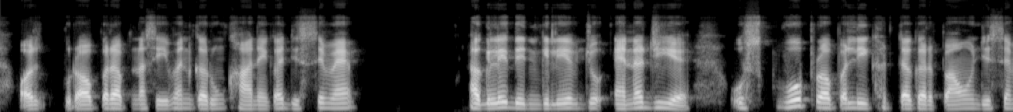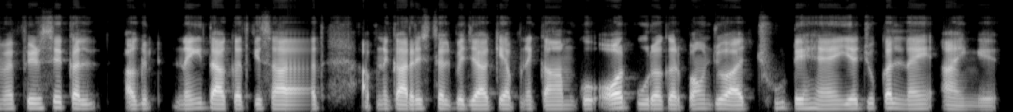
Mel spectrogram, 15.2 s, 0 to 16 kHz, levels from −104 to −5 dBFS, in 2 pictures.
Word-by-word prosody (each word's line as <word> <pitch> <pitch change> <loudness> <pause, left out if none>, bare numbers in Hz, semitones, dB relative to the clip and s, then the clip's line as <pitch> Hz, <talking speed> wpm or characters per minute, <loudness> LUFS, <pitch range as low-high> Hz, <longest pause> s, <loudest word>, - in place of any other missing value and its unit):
और - - +3 0.2
प्रॉपर 130 +3 +3
अपना 140 -1 +2
सेवन 140 +2 -4
करूँ 140 0 0
खाने 125 -1 -1
का। 145 - 0
जिससे 145 +5 -5
मैं 155 0 +4 0.9
अगले 155 +4 +5
दिन 150 -4 0
के 145 - 0
लिए 145 +2 +2
जो 155 - -4
एनर्जी 160 +3 +3
है - - +2 0.4
उस - - -4
वो 195 +5 +4
प्रोपर्ली 160 -1 +3
इकट्ठा 145 -1 0
कर 135 - +2
पाऊँ। 135 +3 -1
जिससे 130 +2 -5
मैं 145 0 -4
फ़िर 150 0 +2
से 175 +3 0
कल 140 -1 +2 0.3
अग 135 +2 -1 0.3
नई 140 +3 +3
ताकत 135 -1 +4
के 140 - -3
साथ 130 -1 +1 0.3
अपने 140 +1 -5
कार्यस्थल 140 +2 +2
पर - - +1
जाके 130 +1 +3
अपने 135 0 -3
काम 125 +1 -2
को 140 - -3 0.2
और 160 - +8
पूरा 140 -1 -1
कर 135 0 -1
पाऊँ 140 +1 -2
जो 140 - -1
आज 125 - -2
छूटे 155 -2 -3
हैं 130 +1 +2
या 140 +1 +1
जो 150 - -8
कल 150 -1 +1
नए 135 +1 0
आएँगे। 115 -2 -4
140 Hz, 205 wpm, -25 LUFS, 135-150 Hz, 0.9 s, और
